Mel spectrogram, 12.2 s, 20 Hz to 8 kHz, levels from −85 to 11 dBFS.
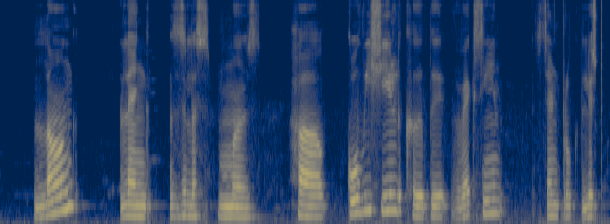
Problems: none marked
